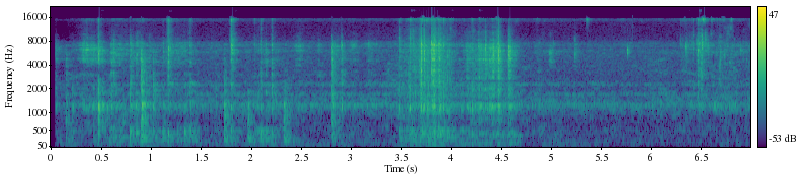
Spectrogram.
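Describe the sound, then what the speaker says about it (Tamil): Water splashes and trickles into a metal pressure cooker holding lentils, vegetables and tomatoes, with some clinking of cookware, the pouring strongest midway before easing off. "தண்ணி விட்டுடுங்க."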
